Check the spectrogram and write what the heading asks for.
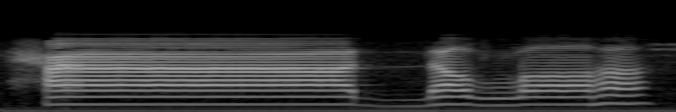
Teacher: یہاں پہ بھی 3 سے لے کے 5 الف کے برابر مد کریں گے، اور اس مد کو مد لازم کہتے ہیں۔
